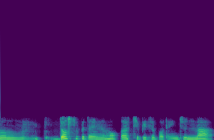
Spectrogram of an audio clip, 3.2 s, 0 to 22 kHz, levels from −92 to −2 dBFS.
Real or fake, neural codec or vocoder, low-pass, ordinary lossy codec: fake; codec, 16 kHz, 0.5 kbps, X-Codec, WavLM features, trained on Multilingual LibriSpeech; 3.6 kHz; none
